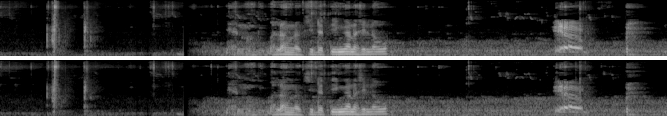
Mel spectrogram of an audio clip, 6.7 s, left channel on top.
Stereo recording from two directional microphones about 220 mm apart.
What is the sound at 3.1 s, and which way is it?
Speech, 55° left (ahead or behind).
